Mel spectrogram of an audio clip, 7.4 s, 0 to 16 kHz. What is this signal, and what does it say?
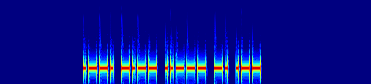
Morse code, heard as a keyed tone, about 22 wpm, 700 Hz. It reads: PY2NW
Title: DXCC-100 Call Signs - 5 Characters - 22wpm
